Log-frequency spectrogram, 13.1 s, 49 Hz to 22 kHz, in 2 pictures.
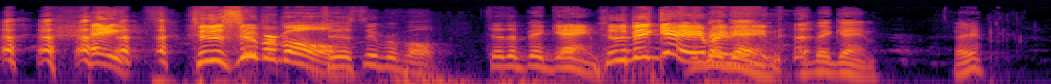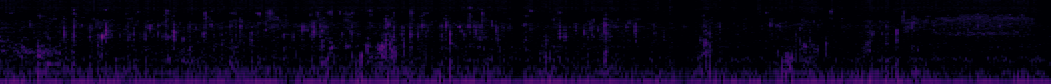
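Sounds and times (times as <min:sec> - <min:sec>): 
laughter: 0:00.0 - 0:01.8, 0:03.9 - 0:05.4
speech: 0:00.6 - 0:06.3
alcoholic drink being poured: 0:06.0 - 0:13.0
small slurps sipping an alcoholic drink: 0:06.1 - 0:13.1.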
